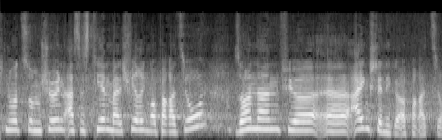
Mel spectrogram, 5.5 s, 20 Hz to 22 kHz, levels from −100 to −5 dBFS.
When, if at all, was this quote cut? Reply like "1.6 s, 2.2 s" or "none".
none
